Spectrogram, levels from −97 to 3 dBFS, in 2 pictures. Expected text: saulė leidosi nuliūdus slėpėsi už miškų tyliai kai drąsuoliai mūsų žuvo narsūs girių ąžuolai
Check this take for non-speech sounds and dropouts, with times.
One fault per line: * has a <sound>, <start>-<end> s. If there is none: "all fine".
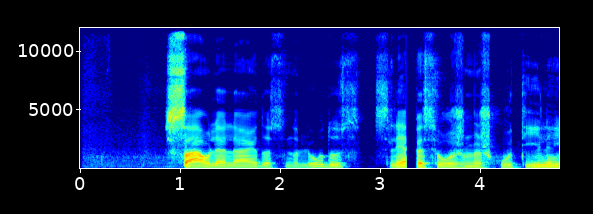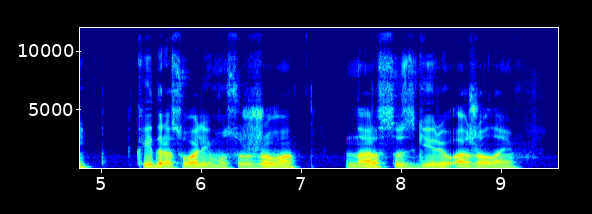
* has a dropout, 3.3-3.4 s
